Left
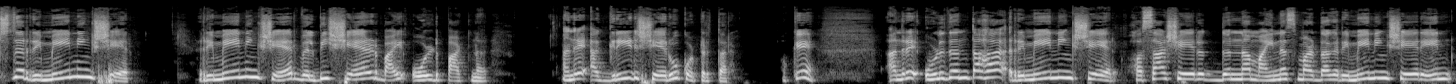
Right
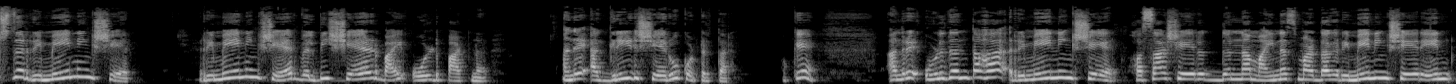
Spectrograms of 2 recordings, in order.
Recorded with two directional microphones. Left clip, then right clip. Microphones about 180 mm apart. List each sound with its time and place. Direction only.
0.0 s speech: 30° left (ahead or behind)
